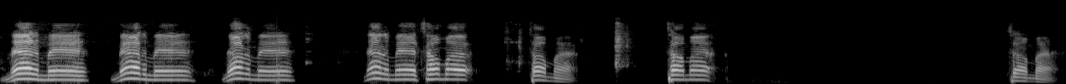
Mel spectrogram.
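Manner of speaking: high, slurred Florida "talking about"; Florida accent. Shown as a demonstration. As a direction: run it together in a high Florida twang. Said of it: "trust me, they come from Florida".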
